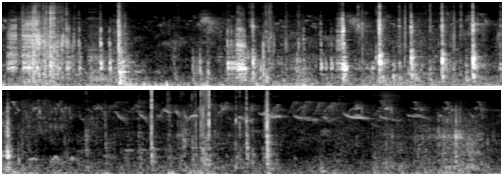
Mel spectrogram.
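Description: Birds chirping, with many short clicks and knocks, most of them in the first half.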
